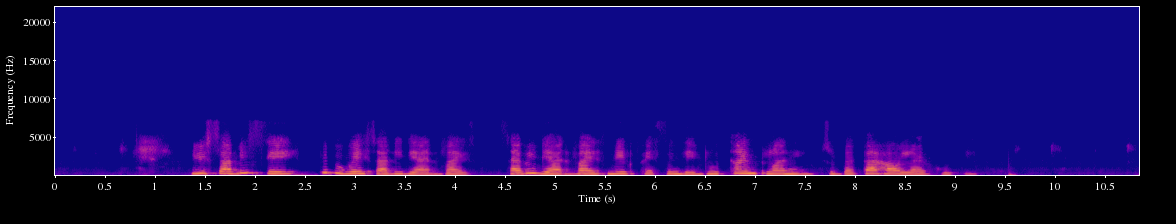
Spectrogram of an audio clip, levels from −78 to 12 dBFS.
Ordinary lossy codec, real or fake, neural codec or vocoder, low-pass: none; fake; codec, 16 kHz, 1 kbps, FreqCodec, smaller model; 7.2 kHz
